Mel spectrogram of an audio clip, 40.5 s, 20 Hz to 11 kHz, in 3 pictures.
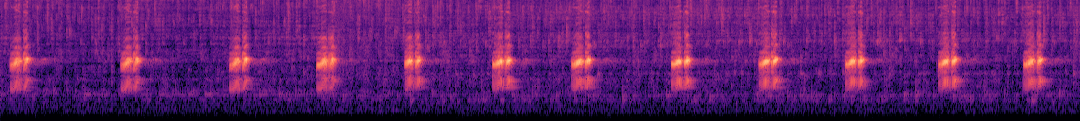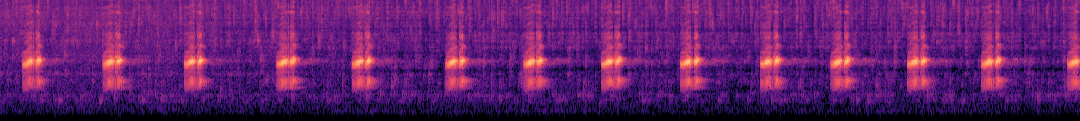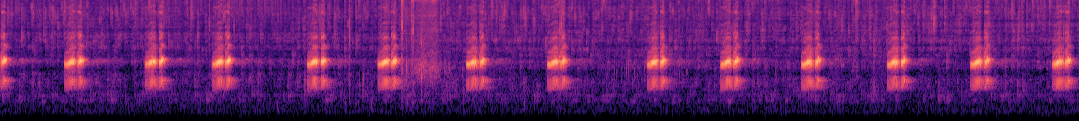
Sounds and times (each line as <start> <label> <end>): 0.1 Frog found in metal tub 0.5
2.8 Frog found in metal tub 3.2
3.9 Frog found in metal tub 4.3
5.0 Frog found in metal tub 5.4
6.2 Frog found in metal tub 7.6
8.4 Frog found in metal tub 8.8
10.6 Frog found in metal tub 10.9
11.7 Frog found in metal tub 12.1
14.8 Frog found in metal tub 15.2
30.8 Frog found in metal tub 33.2
33.8 Frog found in metal tub 34.2
35.1 Frog found in metal tub 35.4
37.0 Frog found in metal tub 37.4
39.1 Frog found in metal tub 39.5
40.2 Frog found in metal tub 40.4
